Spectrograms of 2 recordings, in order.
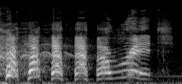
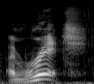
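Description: First: Laughing. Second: Excited. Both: Acted. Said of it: "I'm rich repeated".

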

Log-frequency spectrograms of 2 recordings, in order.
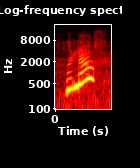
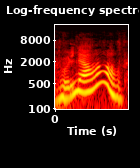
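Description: First: "Гуляв?" asked high and louder with a sharp rise; "Гуляв?" bright high rise; rising question. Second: Said in the usual way. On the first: Real, not acted. Grandma asks toddler.

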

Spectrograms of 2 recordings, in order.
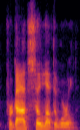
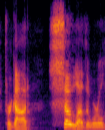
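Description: First: Said in the usual way. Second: Slow the verse and lean hard on "so"; stress on SO. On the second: Shown as a demonstration. Preacher showing listeners that word is emphatic, heavy stress on "so". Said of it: "that word "so" is emphatic there".

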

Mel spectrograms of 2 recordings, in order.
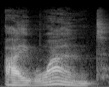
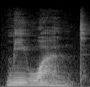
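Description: First: I want, said in plain English; English phrase. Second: Me want, with the T hardly sounded; me want, soft T at the end; Patois phrase. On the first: Teacher gives the English I want first. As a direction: say I want cleanly. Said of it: "yo digo". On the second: Teacher gives the Patois me want after the English. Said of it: "Pero en patua, yo digo". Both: Shown as a demonstration.

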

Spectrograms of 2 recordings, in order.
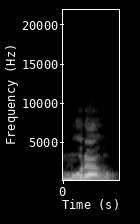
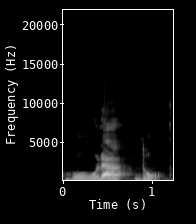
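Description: First: Said in the usual way. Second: Slow "morado" as mo-RA-do, stress on RA; split, stressed RA. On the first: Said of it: "aquí en morado". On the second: Shown as a demonstration. Teacher pointing out the tonic in "morado", stress on RA. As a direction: separate "morado" into beats, leaning on RA. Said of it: "la ra es la tónica".

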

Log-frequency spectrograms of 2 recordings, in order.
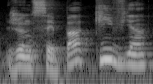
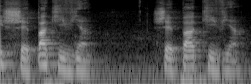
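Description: First: Said in the usual way. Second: "je sais pas" slurred into "chais pas", the ne dropped, a bit softer; easy spoken shortcut, relaxed and quick; fluent casual French. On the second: Shown as a demonstration. Teacher showing the fluent way to say it, relaxed. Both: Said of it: "Or when you speak fluently".

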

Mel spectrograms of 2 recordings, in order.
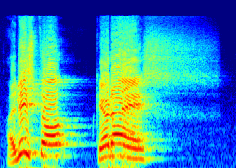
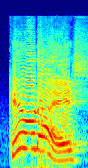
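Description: First: "¿Has visto? ¿Qué hora es?" exclaimed high, loud and slow; exclaiming. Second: "¿Qué hora es?" as a much higher, louder question; asking a question. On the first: Teacher demonstrating an exclamation, "¿Qué hora es?", loud and slow. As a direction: call out each word with force. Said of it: "exclamó". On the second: Teacher demonstrating a question, "¿Qué hora es?", high. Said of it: "signos de interrogación cuando hacemos una pregunta". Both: Shown as a demonstration.

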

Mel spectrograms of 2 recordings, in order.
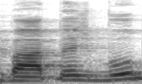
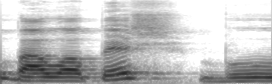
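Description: First: Final বু short, not stretched; short vowel. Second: Final বু held long after a small pause; madd stretch. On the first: Teacher shows pesh before its madd, short বু. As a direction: keep the vowel of বু brief. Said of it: "যদি আমরা পেশ দিয়ে বলি". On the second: Teacher shows madd with pesh, long-held বু. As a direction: draw out the vowel of বু. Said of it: "এরকম". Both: Shown as a demonstration.

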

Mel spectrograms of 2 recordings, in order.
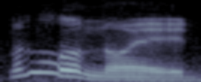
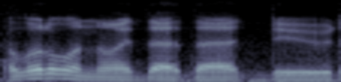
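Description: First: Voice crack. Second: Said in the usual way. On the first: Real, not acted. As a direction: voice cracks on annoyed. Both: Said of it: "voice crack".

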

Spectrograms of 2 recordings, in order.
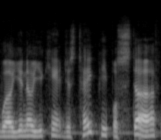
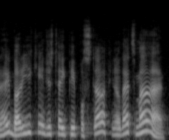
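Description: First: Said in the usual way. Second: Put-on higher, soft life-lesson voice to a child; lightly voiced gentle scolding of a kid; gentle grown-up to little kid. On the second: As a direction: talk down kindly to a tiny Batman, pitched up. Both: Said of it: "like I'm gonna give him a life lesson".

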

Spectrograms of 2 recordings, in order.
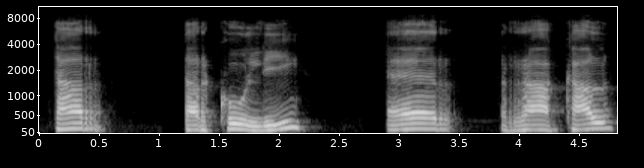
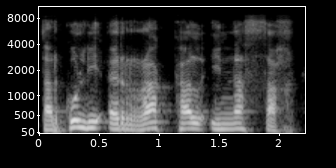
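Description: First: Very slow, stretched syllables, slightly raised. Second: Measured, deliberate reading of the whole phrase; joined-up reading. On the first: Lecturer reading Akkadian signs aloud to students, syllable by syllable. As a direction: sound out "tarkuli er rakal" in separate drawn-out pieces. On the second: Lecturer putting the deciphered verse together, joined-up reading. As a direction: read "Tarkuli er rakal i nasach" as connected words, unhurried. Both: Shown as a demonstration.

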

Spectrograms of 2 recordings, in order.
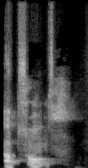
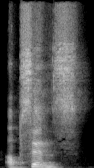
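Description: First: Absence said the French way, ap-SONSS, nasal vowel, stress at the end; French sounds for Absence; French pronunciation. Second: Absence said the English way, AB-sence; English sounds for Absence; English pronunciation. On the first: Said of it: "French is?". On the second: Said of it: "Absence in English is". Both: Shown as a demonstration.

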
